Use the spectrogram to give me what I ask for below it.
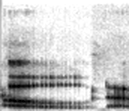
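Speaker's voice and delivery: breathless, soft oh no; hushed unvoiced oh no; whispered dismay. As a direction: gasp it under your breath in dismay. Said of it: "I'm like".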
